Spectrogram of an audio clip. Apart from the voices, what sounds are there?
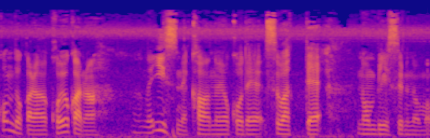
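cicadas buzzing outdoors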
